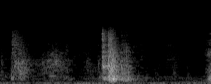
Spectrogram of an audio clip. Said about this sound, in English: Shut the door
